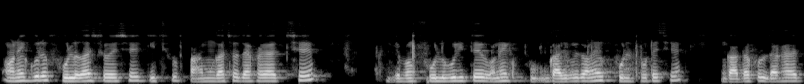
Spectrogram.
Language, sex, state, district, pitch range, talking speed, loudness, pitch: Bengali, male, West Bengal, North 24 Parganas, 150-170 Hz, 150 wpm, -16 LUFS, 155 Hz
